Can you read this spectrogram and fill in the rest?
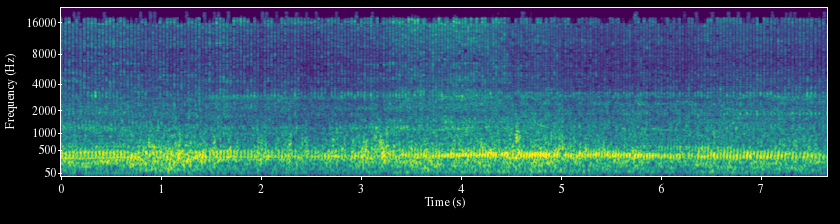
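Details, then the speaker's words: Hammerhead 110cc Chinese go-kart that sat almost a year, after new drive sprocket, battery and carb cleaning, road test with a 175 lb rider: small single-cylinder buzzing at steady even pitch, no knocks or misses; normal running. "It's quick. It rides really smooth."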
